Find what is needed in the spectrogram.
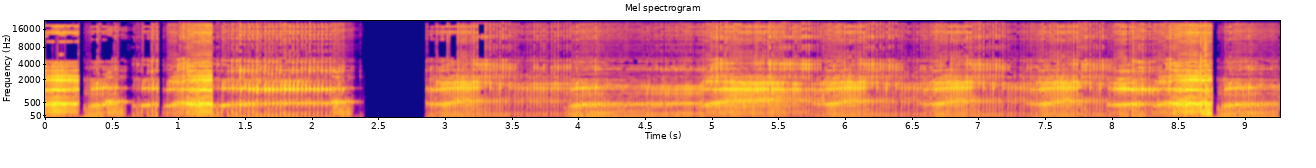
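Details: Repeated burping: a run of long, loud, voiced belches, about eight in nine seconds, with one brief silent gap.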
